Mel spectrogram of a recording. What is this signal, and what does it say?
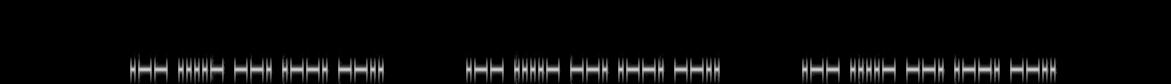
Morse code, heard as a keyed tone, about 30 wpm, 700 Hz. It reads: W4GPZ W4GPZ W4GPZ
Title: USA Call Signs - 5 Characters - Repeated 3x - 30wpm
